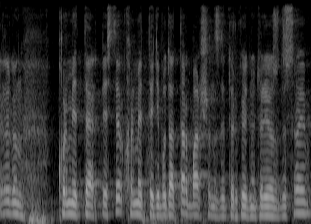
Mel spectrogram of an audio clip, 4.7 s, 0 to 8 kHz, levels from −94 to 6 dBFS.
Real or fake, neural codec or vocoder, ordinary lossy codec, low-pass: fake; vocoder, 44.1 kHz, 128 mel bands, Pupu-Vocoder; none; 7.2 kHz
